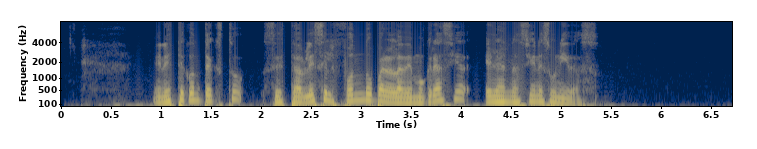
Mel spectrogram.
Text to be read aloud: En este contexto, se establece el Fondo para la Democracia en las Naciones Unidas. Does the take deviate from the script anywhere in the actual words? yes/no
no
